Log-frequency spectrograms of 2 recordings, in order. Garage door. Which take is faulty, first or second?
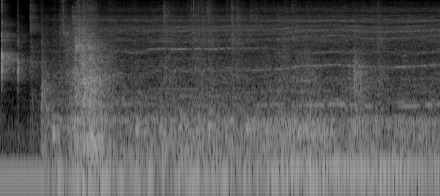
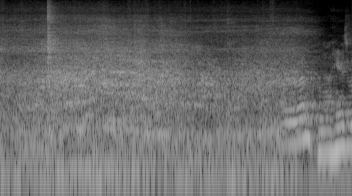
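second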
